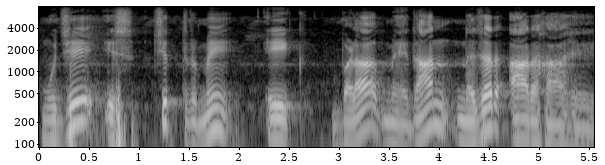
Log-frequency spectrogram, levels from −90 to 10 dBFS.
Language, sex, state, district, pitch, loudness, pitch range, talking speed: Hindi, male, Madhya Pradesh, Dhar, 105 Hz, -20 LUFS, 90-115 Hz, 120 wpm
